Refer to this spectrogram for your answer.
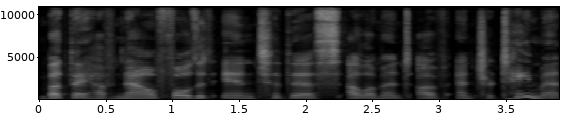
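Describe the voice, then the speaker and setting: A woman's ordinary speaking voice, fairly slow with ordinary pitch variation, on a very clean recording with a silent background. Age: 40s. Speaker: podcast host. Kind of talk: solo podcast monologue. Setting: home recording in the evening.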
